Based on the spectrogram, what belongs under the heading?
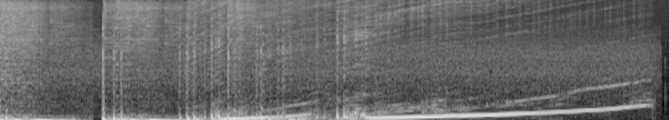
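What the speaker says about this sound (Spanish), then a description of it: "esto suena así con la distorsión" A loud, gritty distorted synth in an EDM beat rumbles and crackles, then a buzzy tone slides steadily upward in pitch like a revving engine.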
